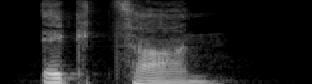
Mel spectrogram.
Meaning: a canine (tooth)
- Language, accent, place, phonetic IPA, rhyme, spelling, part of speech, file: German, Germany, Berlin, [ˈɛkˌt͡saːn], -ɛkt͡saːn, Eckzahn, noun, De-Eckzahn.ogg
